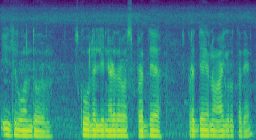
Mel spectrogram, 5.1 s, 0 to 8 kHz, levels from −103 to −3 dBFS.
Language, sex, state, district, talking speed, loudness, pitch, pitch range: Kannada, male, Karnataka, Koppal, 80 wpm, -17 LUFS, 110 Hz, 105-120 Hz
